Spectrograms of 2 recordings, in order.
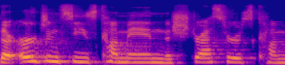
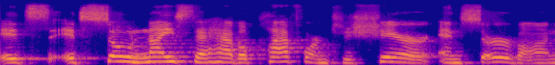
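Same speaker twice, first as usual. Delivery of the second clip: getting a little emotional, slightly choked up. Saying how nice it is to have a platform, getting a little emotional. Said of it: "I'm getting a little emotional".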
